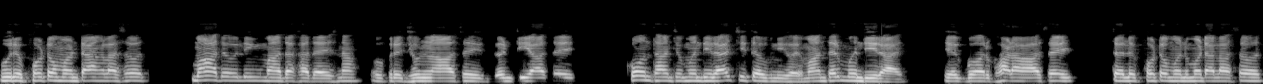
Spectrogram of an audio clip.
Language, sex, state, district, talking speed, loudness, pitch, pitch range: Halbi, male, Chhattisgarh, Bastar, 160 wpm, -15 LUFS, 160 Hz, 155-170 Hz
